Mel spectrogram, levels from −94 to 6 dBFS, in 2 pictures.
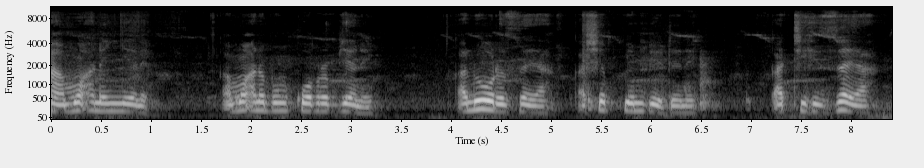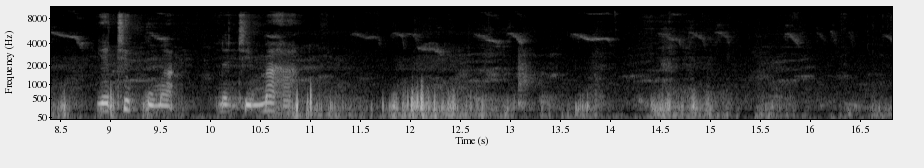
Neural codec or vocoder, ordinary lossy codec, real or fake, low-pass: none; Opus, 64 kbps; real; 9.9 kHz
